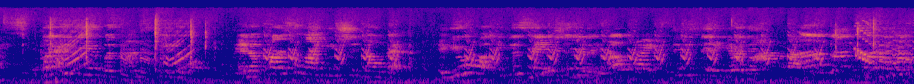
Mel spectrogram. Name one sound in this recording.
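Chirpy electronic game music and sound effects play from a television speaker.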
